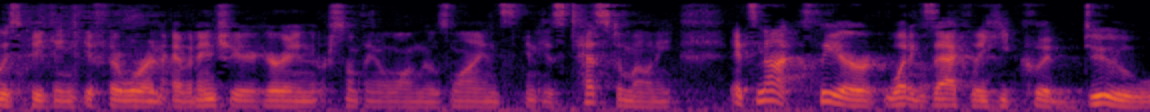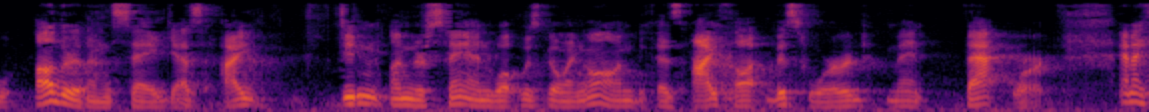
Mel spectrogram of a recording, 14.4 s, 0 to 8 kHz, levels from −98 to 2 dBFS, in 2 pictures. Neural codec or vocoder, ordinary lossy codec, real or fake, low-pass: codec, 16 kHz, 4 kbps, FunCodec, trained on Chinese and English, 50 frames a second; MP3, 32 kbps; fake; 7.2 kHz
